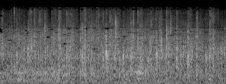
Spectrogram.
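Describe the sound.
Audience applause at a live comedy performance: a dense, steady wash of many hands clapping that holds at an even loudness for the whole clip, with no talk over it.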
